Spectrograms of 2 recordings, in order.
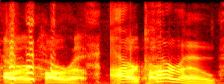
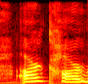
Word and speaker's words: Arcaro: I never say Arcaro. Did I say it right, Glenn? I don't. I think you're almost there. Arcaro. Arcaro.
